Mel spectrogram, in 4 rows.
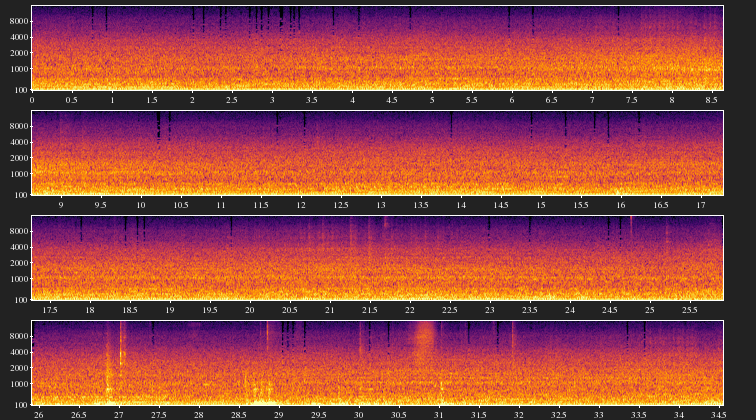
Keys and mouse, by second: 4.9 g, 5.9-7.5 right drag, 6.7 g, 13.1 f, 14.7 ctrl+r, 18.9 ctrl+Tab, 20.2-21.7 drag, 25.0-34.5 middle drag.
